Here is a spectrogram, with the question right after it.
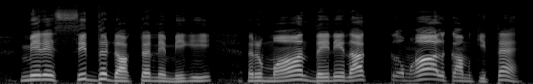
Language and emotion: Dogri, happy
